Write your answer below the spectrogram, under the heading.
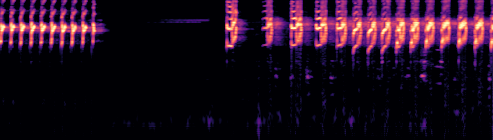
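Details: Lovebird song meant to make listening lovebirds answer. A quick string of shrill, sweeping chirps, a short silence, then the bird resumes with sharper, louder, evenly spaced high notes.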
